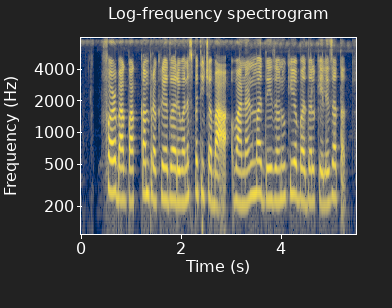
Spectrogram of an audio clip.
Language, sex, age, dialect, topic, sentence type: Marathi, female, 25-30, Varhadi, agriculture, statement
